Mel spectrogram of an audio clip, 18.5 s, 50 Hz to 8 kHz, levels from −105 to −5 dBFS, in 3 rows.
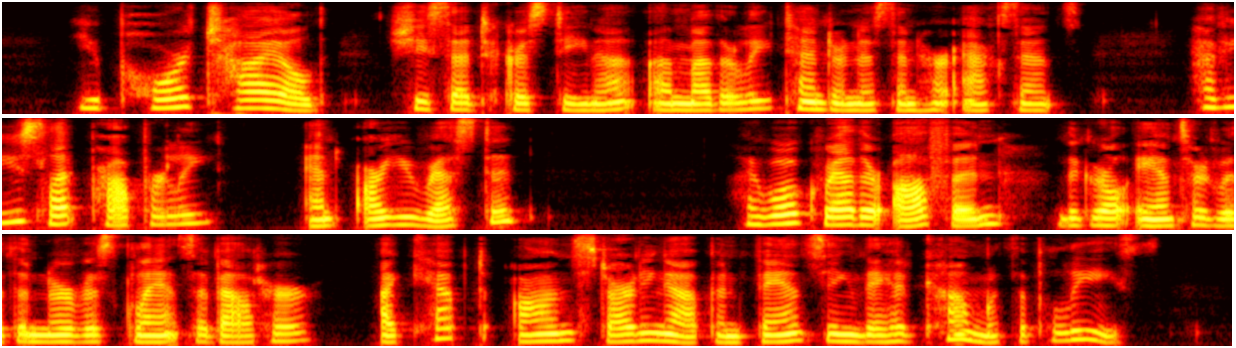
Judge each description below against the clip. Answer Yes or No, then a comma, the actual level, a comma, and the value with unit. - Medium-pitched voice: Yes, medium, 180 Hz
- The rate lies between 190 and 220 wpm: No, average, 155 wpm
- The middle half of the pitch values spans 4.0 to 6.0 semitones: No, average, 3.4 semitones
